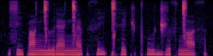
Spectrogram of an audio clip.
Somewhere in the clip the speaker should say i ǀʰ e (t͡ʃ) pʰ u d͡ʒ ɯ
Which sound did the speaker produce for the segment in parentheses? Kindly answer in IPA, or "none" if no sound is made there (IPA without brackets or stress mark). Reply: t͡ʃ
